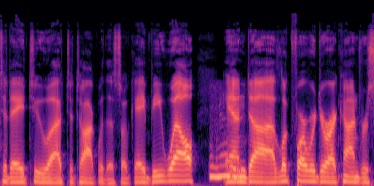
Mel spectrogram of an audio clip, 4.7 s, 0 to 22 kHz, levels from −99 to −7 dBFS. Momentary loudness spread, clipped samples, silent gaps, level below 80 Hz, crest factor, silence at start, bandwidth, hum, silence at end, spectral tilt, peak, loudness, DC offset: 7 LU; under 0.1%; none; -50 dBFS; 16 dB; 0 s; 12 kHz; none; 0 s; -6 dB/octave; -12 dBFS; -28 LUFS; under 0.1%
